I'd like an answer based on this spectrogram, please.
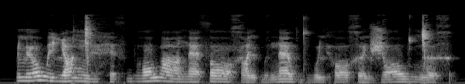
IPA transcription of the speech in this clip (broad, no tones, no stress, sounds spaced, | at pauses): lʲ ɔ w ɪ ʎ ɑ ŋ͡ǀ ɛ̤ h ɪ θ bʱ ɔ w ɑː n æ θ ɔː x ɑ lʲ ɓ ə̤ n æ w dʱ u lʲ h ɔː x ə lʲ ʒ ɔː w ŋ͡ǀ ə x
